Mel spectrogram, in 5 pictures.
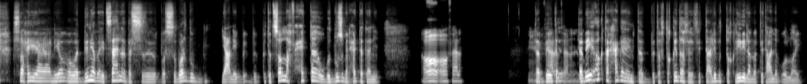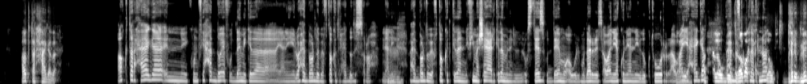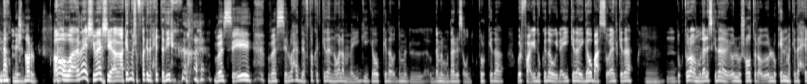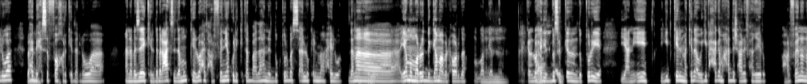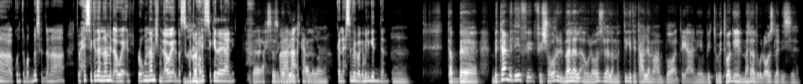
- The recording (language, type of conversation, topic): Arabic, podcast, إيه رأيك في التعلّم عن بُعد مقارنة بالمدرسة التقليدية؟
- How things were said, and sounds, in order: in English: "Online"; unintelligible speech; laughing while speaking: "بتضّرب منه؟"; giggle; tapping; giggle; laughing while speaking: "آه"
